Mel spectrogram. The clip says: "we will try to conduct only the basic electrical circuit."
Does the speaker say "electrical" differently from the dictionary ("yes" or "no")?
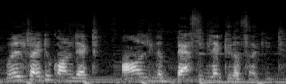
yes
